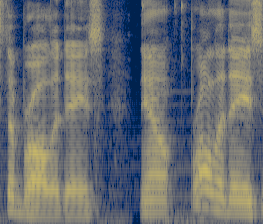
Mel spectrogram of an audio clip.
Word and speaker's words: Brawladays: Now, Brawladays is supposed to rhyme with holidays, I'm assuming.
